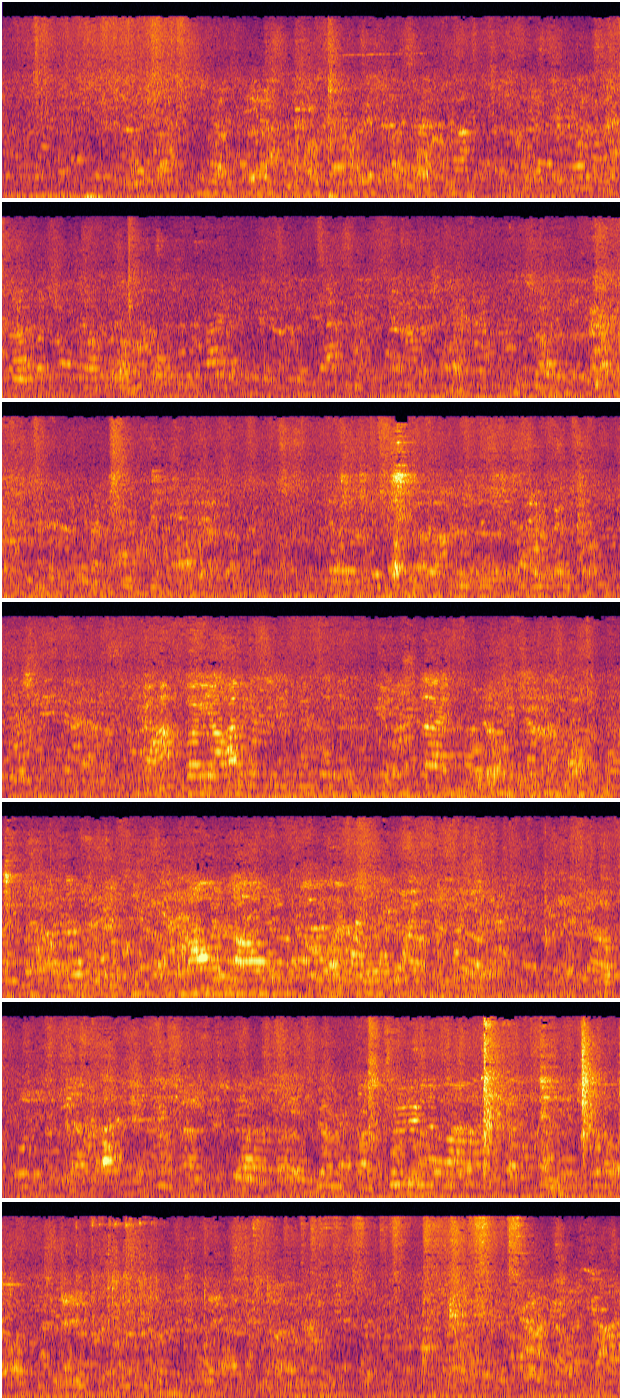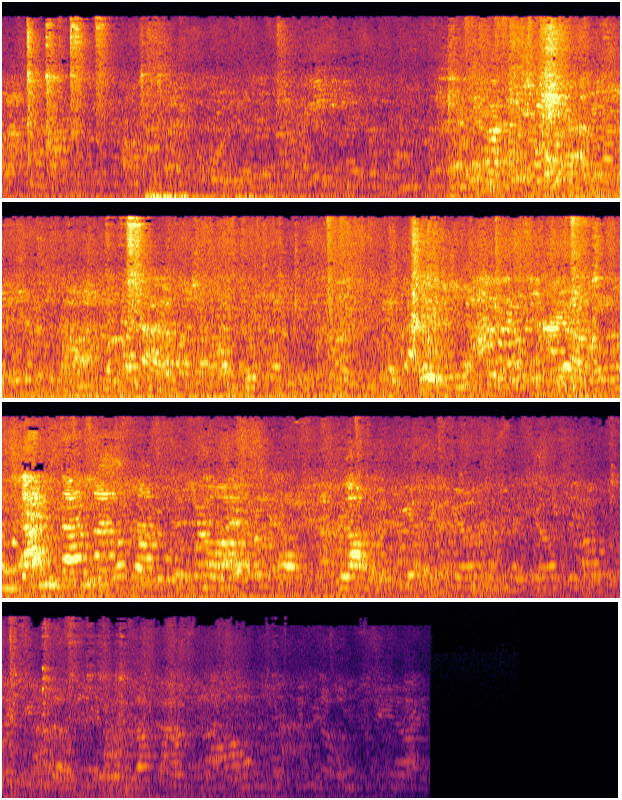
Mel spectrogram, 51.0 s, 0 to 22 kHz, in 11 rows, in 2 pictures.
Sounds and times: people 0:00.0 - 0:49.6

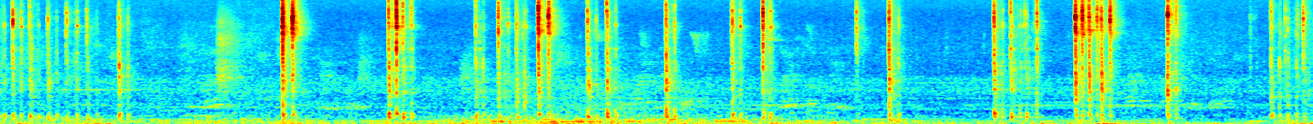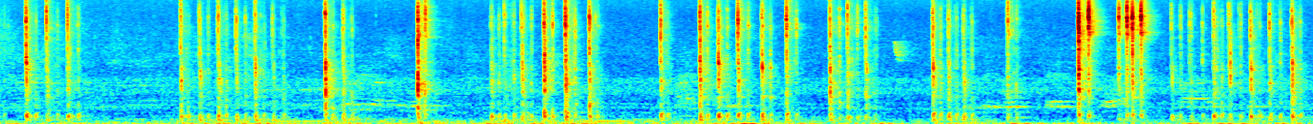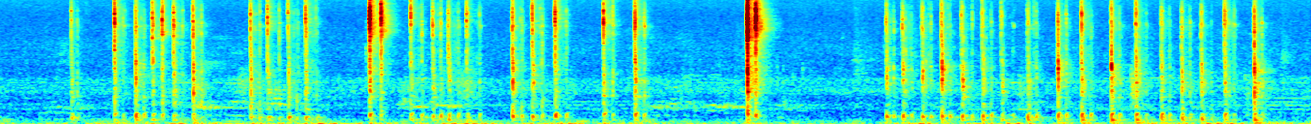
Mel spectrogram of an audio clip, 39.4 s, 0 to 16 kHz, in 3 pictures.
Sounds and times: teclas do notebook 0:00.0 - 0:39.3

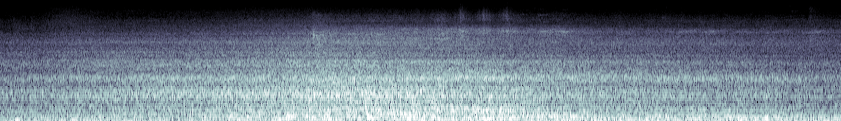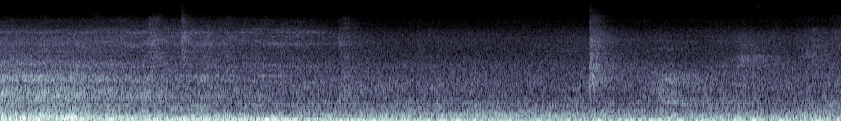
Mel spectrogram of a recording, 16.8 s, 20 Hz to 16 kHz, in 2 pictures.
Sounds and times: Trains driving in 0:00.0 - 0:16.8

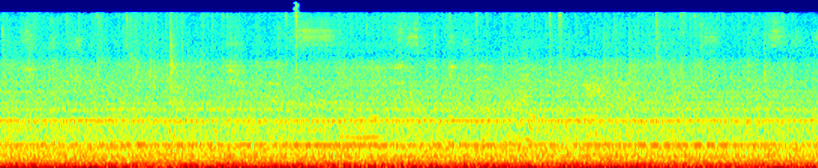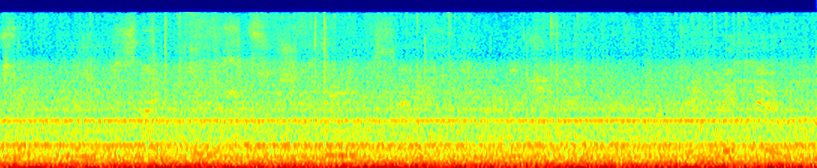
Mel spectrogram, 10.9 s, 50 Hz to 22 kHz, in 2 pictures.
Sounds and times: people talking in the sea bus cabin 0:00.0 - 0:10.9

